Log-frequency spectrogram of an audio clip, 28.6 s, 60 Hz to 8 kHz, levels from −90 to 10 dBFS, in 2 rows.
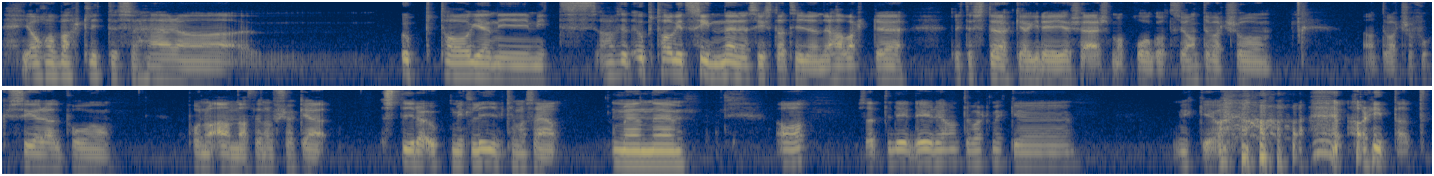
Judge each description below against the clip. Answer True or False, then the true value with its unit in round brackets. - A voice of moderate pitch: False (115 Hz)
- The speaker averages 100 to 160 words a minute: True (155 wpm)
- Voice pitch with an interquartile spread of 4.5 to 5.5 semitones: False (4.0 semitones)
